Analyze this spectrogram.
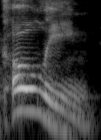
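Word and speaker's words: Cholene: that coffee i pronoun colleen is saying i pronounce my name of the long o co oh that's right choline did i do a reading for you dear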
